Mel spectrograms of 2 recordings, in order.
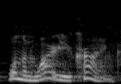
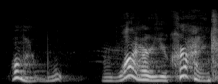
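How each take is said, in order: First: Said in the usual way. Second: Halting, puzzled question with a stammered restart; mock confusion. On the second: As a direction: act baffled, slow on the first word. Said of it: "if these angels asked in real confusion".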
